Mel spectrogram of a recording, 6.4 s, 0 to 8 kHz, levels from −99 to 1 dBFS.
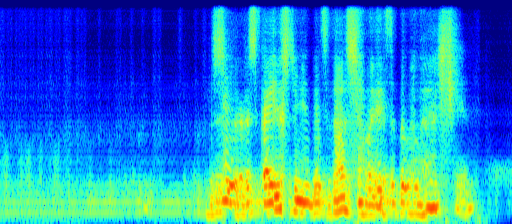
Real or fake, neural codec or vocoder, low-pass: fake; codec, 16 kHz, 0.5 kbps, FreqCodec, smaller model; 7.2 kHz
